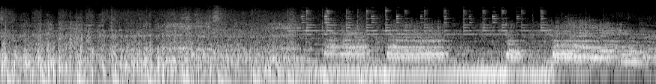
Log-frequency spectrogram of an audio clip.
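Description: Double-decker passenger train rolling past with clattering wheels on the rails. About four seconds in, the locomotive horn sounds a chord in four blasts, long, long, short, long, the standard grade-crossing warning.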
